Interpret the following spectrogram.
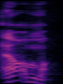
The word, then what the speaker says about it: Alma: was in uh El Elma they call it Elma even though it's spelled a ma a you know we're not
